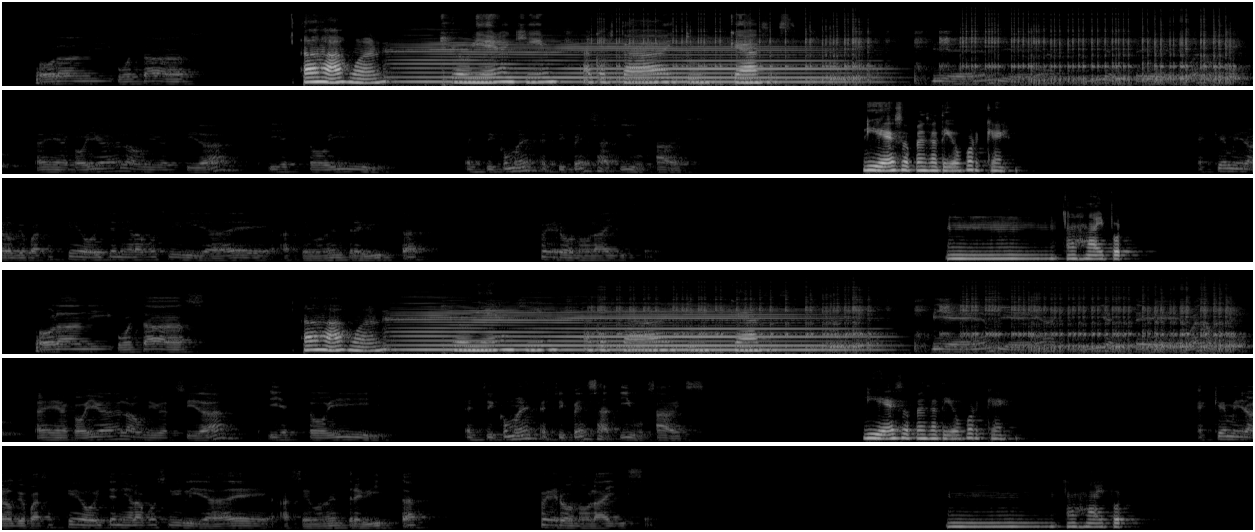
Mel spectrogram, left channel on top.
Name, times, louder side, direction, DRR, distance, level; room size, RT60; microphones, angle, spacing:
voice 1, 0.3-2.0 9.3-12.2 12.8-14.8 15.2-16.3 17.1-19.5 24.5-29.2 30.4-31.5, right 2 dB, 60° right, 1.3 m, -48 dB
voice 2, 3.0-3.9 4.4-7.8 21.1-22.6 34.5-36.2, left 5 dB, 65° left, 0.4 m, -31 dB
Bowed string instrument, 3.8-8.9, right 1 dB, ahead, 0.6 m, -34 dB
sound 1, 5.6-12.3, left 1 dB, 25° left, 1.3 m, -40 dB
16.5 x 5.7 x 4.7 m
head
